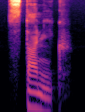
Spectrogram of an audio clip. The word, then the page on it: stanik: [ˈstaɲik]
